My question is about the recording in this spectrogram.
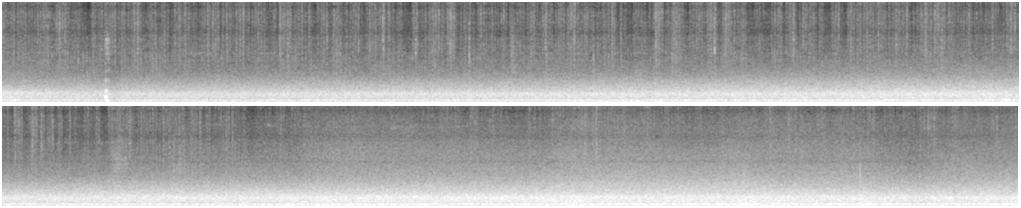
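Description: Steady engine and road noise from a vehicle driving through a road tunnel, slowly growing a little louder, with one sharp click about one and a half seconds in.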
